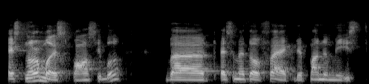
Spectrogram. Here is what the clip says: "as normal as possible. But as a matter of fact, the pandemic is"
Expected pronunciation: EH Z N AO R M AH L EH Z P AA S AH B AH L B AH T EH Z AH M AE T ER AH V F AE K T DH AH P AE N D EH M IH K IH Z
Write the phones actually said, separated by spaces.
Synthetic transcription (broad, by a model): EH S N AO R M AH L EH S P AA S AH B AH L B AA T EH S AH M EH T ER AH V F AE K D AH P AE N D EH M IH IH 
